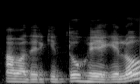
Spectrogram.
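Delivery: ordinary delivery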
